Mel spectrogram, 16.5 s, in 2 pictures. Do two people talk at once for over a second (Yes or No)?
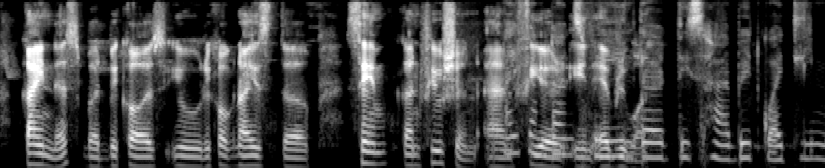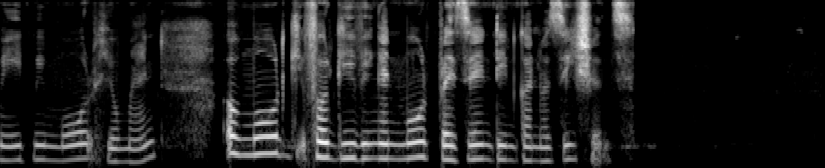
Yes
